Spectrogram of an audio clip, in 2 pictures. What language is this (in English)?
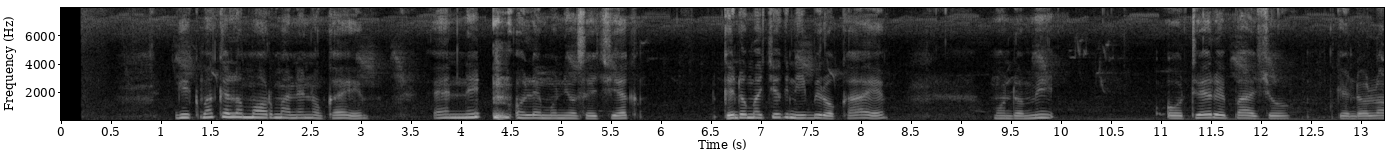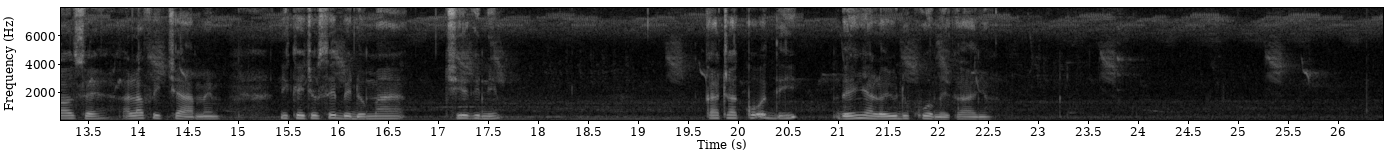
Luo (Kenya and Tanzania)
